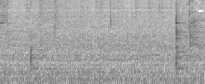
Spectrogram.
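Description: Wooden spatula stirring thick, cooked black-chickpea curry in an aluminium pressure cooker: a soft, wet scraping and squelching, with a light knock near the end.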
